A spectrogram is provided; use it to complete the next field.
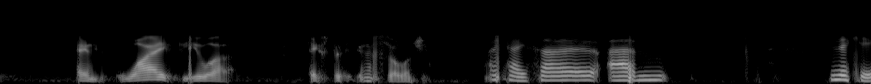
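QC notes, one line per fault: Throughout: Codec 2 vocoder. The speech has been reduced to pitch, voicing, energy and a coarse spectral envelope at what sounds like 3.2 kbit/s, then rebuilt from sine waves, so the original waveform is gone and the voice comes out robotic and buzzy with heavy damage. On a spectrogram the harmonics look unnaturally regular and nothing appears above about 3.9 kHz; the waveform shape no longer matches natural speech.
1.90 s, 4.97 s, 6.30 s: loud pop. Each is a single sharp pop lasting about 20 ms, sitting on top of the speech, which continues underneath; the first follows "and why". The first stands roughly 20 dB above the signal, the later two roughly 25 dB. The likely cause is a voltage step or spike from a plug, switch or static. On the waveform each shows as a tall narrow spike, and on the spectrogram as a thin vertical line.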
